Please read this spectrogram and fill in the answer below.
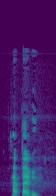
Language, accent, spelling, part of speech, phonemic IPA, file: French, Canada, apparue, verb, /a.pa.ʁy/, LL-Q150 (fra)-apparue.wav
- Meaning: feminine singular of apparu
